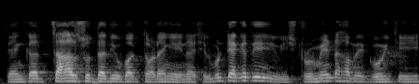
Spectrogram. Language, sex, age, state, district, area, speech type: Goan Konkani, male, 60+, Goa, Tiswadi, rural, spontaneous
